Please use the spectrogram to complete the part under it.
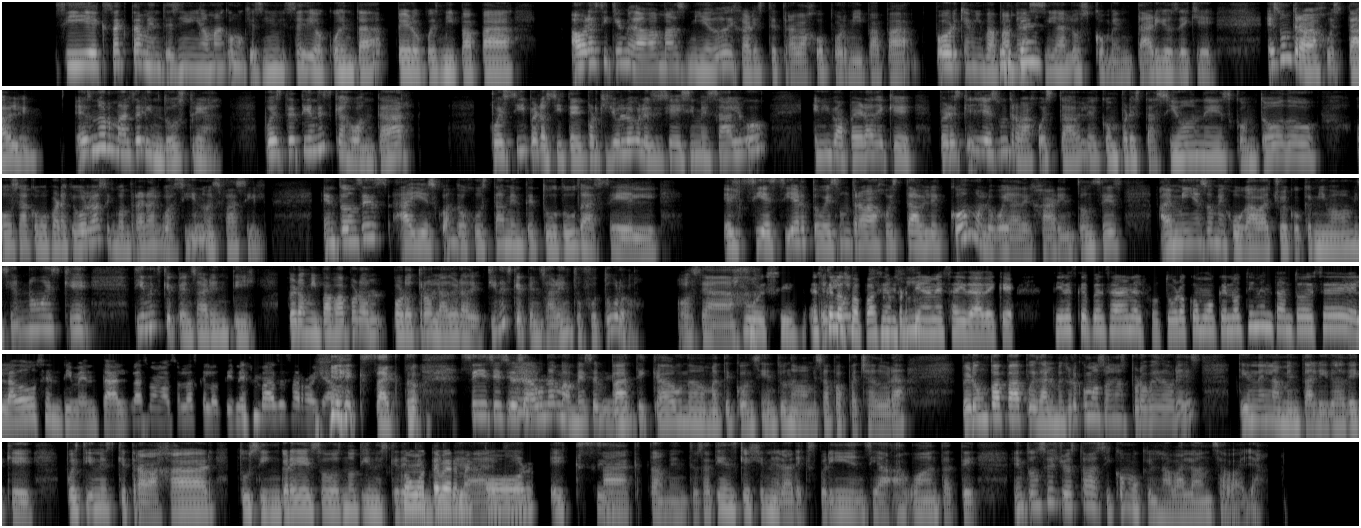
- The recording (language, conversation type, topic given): Spanish, podcast, ¿Cómo decidiste dejar un trabajo estable?
- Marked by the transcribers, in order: chuckle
